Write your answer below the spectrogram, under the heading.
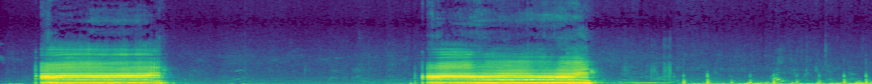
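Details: Village buffalo giving two long, loud, droning calls, each about two seconds, rich in stacked harmonics and separated by a quiet pause, followed by low rustling and clicking noises.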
